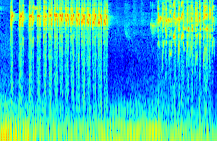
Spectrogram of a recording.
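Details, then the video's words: Sogok ontong (sogon) singing to call a male: a fast, even string of high, sharp buzzy pulses running about two seconds, a short quiet gap, then another rapid high chattering burst, low hum underneath. "SUARA BURUNG SOGON YANG GACOR MEMANGGIL JANTAN INI"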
